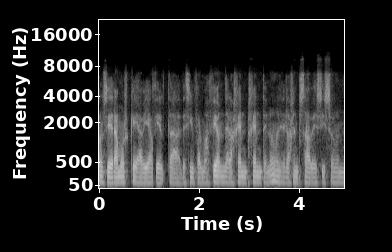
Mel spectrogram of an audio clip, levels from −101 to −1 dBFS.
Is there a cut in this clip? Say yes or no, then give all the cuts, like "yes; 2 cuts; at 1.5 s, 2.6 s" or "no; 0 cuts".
yes; 3 cuts; at 1.1 s, 3.0 s, 4.0 s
